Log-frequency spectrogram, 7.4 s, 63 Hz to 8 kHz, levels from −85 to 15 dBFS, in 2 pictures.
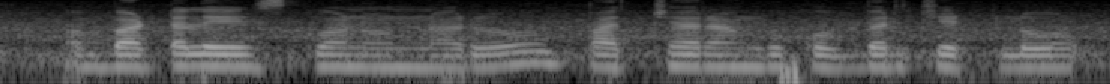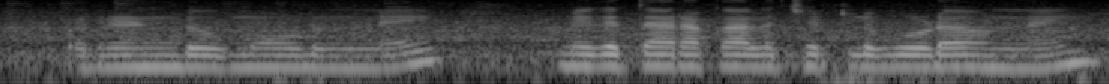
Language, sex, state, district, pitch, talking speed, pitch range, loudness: Telugu, female, Andhra Pradesh, Srikakulam, 175 Hz, 105 wpm, 170-180 Hz, -34 LUFS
